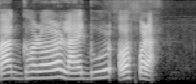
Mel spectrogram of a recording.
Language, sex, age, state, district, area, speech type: Assamese, female, 60+, Assam, Dhemaji, rural, read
